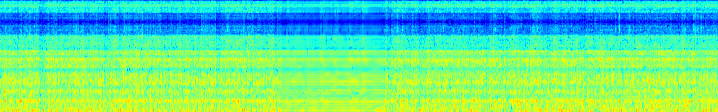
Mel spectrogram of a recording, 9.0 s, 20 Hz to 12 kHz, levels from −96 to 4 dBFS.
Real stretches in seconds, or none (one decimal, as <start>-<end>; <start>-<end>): 0.0-3.5; 4.8-9.0

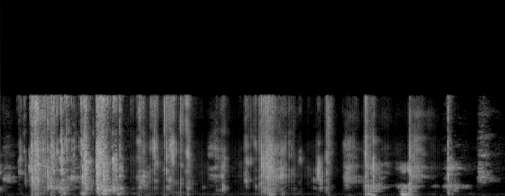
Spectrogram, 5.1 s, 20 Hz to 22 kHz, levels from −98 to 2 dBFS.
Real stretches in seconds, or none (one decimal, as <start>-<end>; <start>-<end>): 0.0-1.3; 4.4-5.1

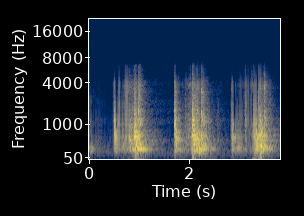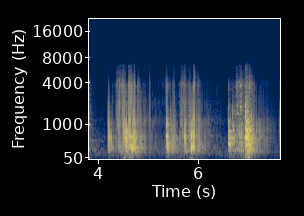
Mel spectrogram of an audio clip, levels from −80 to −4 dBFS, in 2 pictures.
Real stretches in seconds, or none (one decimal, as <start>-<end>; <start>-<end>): 0.8-2.8; 3.4-4.1; 6.2-7.1

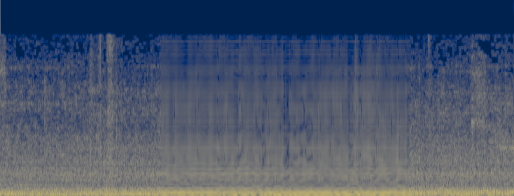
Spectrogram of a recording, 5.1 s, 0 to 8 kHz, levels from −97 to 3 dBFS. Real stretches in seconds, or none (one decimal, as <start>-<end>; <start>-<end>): 0.0-1.6; 4.1-5.1

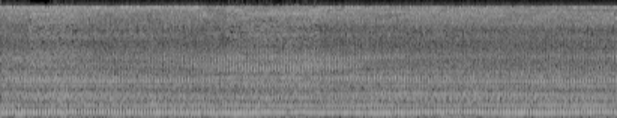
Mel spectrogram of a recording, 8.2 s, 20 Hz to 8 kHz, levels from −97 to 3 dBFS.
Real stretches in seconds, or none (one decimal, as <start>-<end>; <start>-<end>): 4.3-8.2

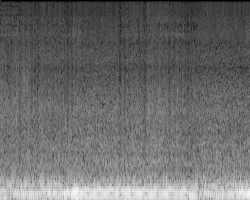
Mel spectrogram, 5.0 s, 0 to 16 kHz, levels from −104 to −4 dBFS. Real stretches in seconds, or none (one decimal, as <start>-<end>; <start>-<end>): 1.7-2.3; 4.0-5.0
